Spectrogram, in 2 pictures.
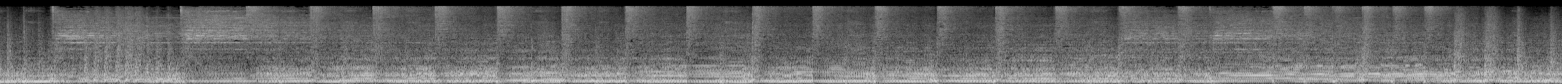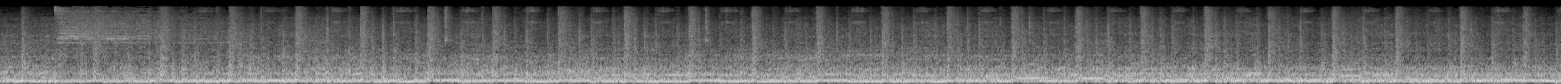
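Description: Loud rock band playing, a drum kit keeping a steady beat of regular hits over a continuous low bass drone.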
